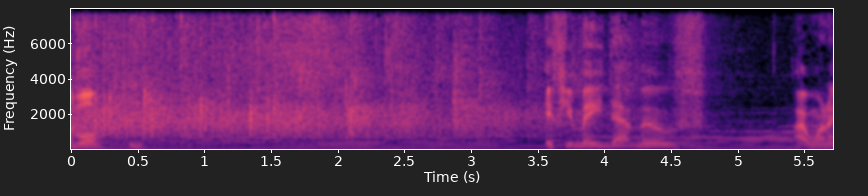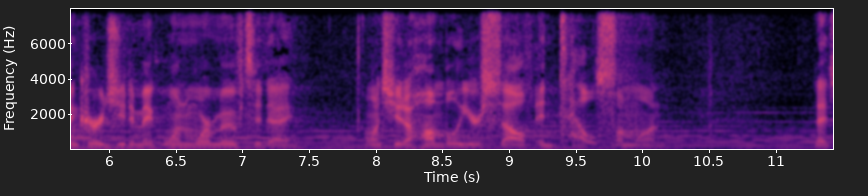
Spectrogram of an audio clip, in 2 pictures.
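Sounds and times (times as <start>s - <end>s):
speech: 0.0s - 0.6s, 3.6s - 4.8s, 5.4s - 10.2s, 11.3s - 11.4s
audience applause: 0.0s - 3.8s.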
